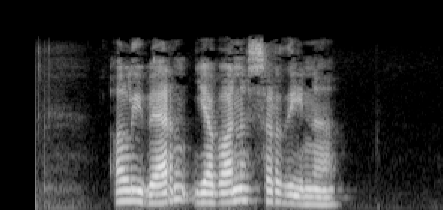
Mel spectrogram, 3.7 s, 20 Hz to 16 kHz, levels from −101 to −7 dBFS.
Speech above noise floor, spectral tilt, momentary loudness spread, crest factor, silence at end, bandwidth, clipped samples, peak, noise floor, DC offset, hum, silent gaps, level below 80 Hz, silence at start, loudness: 54 dB; -4.5 dB/octave; 8 LU; 20 dB; 0.9 s; 8.2 kHz; under 0.1%; -6 dBFS; -76 dBFS; under 0.1%; none; none; -64 dBFS; 0.95 s; -22 LUFS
